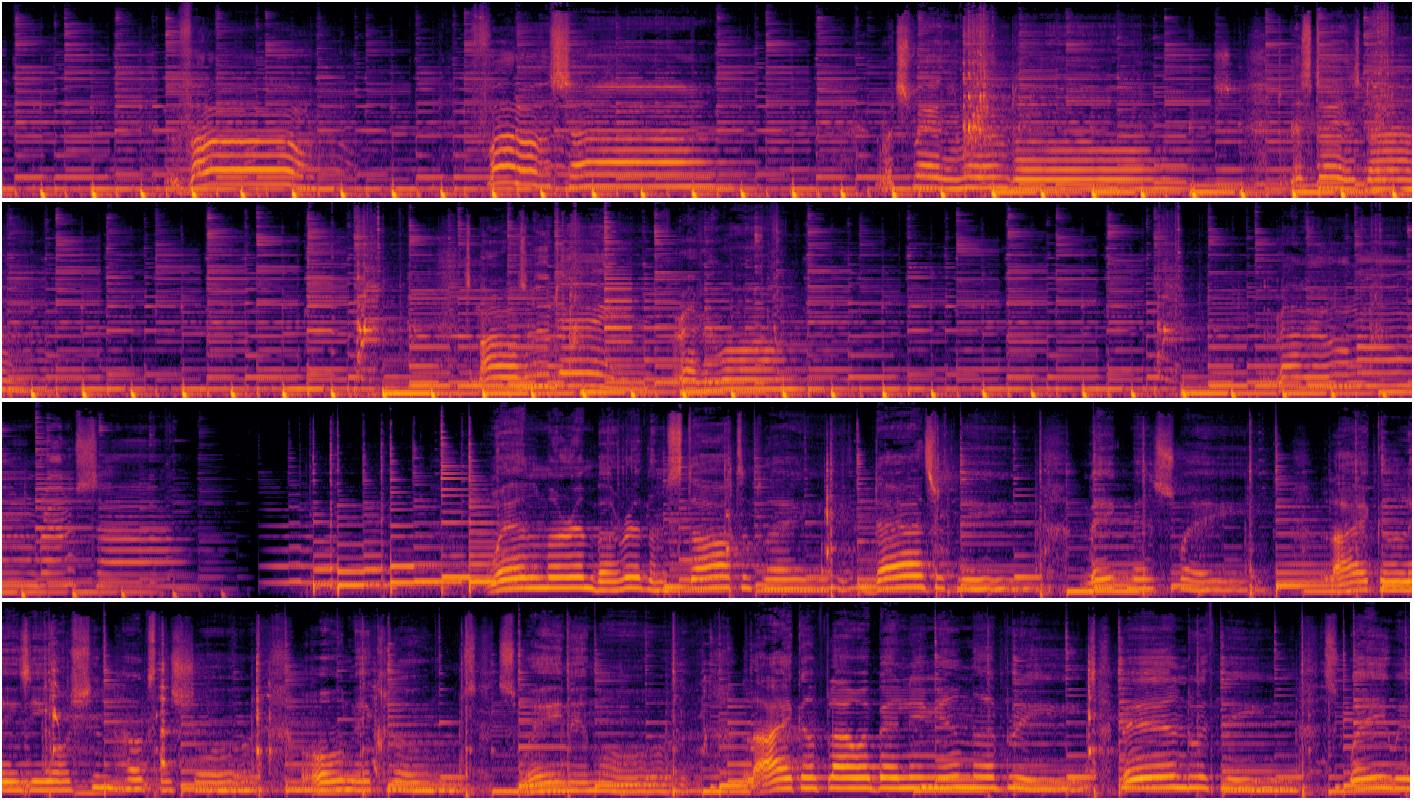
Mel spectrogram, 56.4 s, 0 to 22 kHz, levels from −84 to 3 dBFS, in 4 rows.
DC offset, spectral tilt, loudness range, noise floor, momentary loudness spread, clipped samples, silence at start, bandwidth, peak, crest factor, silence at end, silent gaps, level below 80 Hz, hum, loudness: under 0.1%; -5.5 dB/octave; 6 LU; -47 dBFS; 9 LU; under 0.1%; 0 s; over 20 kHz; -2 dBFS; 20 dB; 0 s; none; -30 dBFS; none; -22 LUFS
